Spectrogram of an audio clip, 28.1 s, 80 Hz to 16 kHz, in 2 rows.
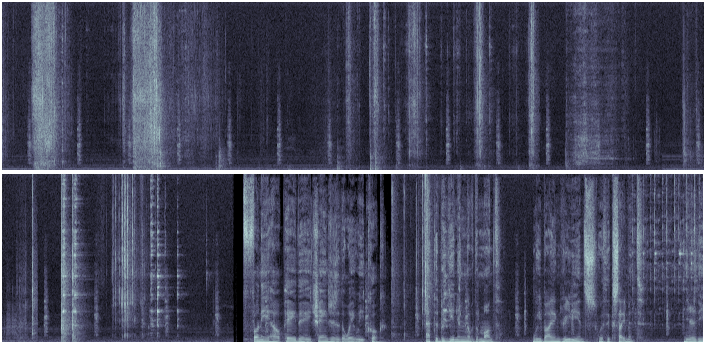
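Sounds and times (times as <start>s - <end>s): dishes and utensils clinking: 13.6s - 18.5s, 21.8s - 24.6s, 25.4s - 28.0s.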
